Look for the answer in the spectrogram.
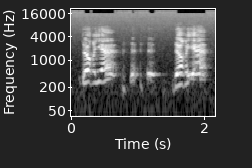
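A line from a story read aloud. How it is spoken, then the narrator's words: Little pig, chuckling inwardly. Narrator (French): dit le petit cochon en riant à part soi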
